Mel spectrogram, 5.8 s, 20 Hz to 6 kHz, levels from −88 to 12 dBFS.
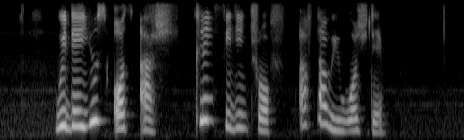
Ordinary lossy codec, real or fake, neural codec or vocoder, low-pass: none; fake; autoencoder, 48 kHz, 128 numbers a frame, DAC-VAE, trained on Japanese speech; 5.4 kHz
